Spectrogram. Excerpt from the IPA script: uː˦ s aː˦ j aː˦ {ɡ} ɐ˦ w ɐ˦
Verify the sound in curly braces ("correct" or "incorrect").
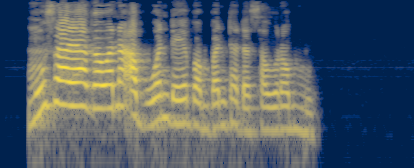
correct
